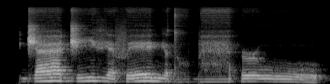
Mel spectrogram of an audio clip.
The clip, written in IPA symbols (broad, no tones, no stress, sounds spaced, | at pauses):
d͡ʒ æː d͡ʒ iː vʲ æ f eː mʲ ɒ dʱ o̤ b æ̤ | ɹ uː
